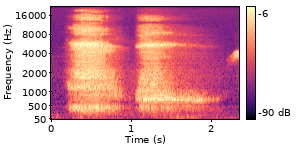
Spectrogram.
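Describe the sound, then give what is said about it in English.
A person exhales slowly, giving two long, breathy rushes of air about a second apiece with a short pause between them. The breath sounds are fairly loud and there is no talk. “And then finally, you exhale.”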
